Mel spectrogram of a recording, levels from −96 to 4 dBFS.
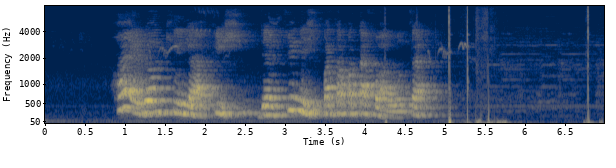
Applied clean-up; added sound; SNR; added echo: none; Bird vocalization, bird call, bird song; 19 dB; reverberation time 0.9 s.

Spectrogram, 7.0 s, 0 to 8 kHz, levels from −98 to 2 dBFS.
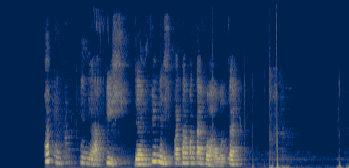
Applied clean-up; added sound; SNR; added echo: neural mask model DeepFilterNet 3.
